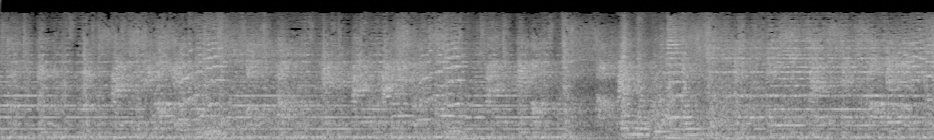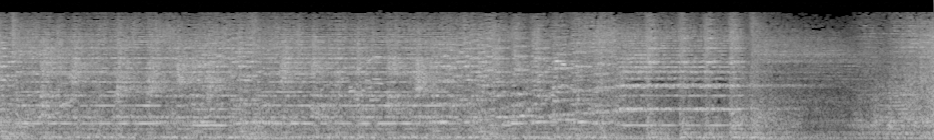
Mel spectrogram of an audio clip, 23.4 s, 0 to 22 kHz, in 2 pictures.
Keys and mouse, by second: 4.0 click, 5.2 z, 5.9 click, 10.0 g, 14.9 z, 16.0 Tab, 17.0-18.0 middle drag, 18.3-19.5 middle drag, 20.7 KP_7.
